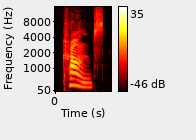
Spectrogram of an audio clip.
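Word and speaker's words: crumbs: मैंने पढ़ा है ब्रेड क्रंब्स क्राउन ओके तो इसमें जो बी है वो एक साइलेंट लेटर है इसको हम प्रणाम नहीं करेंगे इसको हम क्रमश जो है वो प्रोनाउंस डालेंगे silent letter in first sentence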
